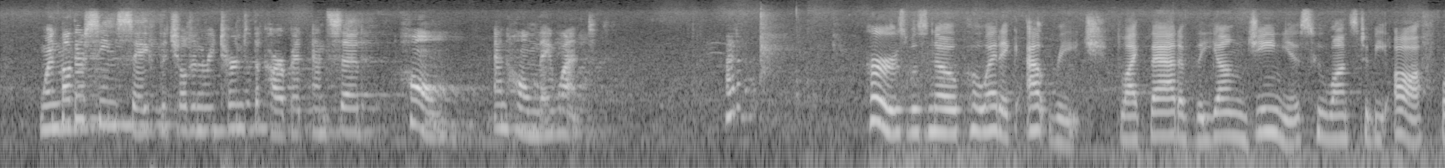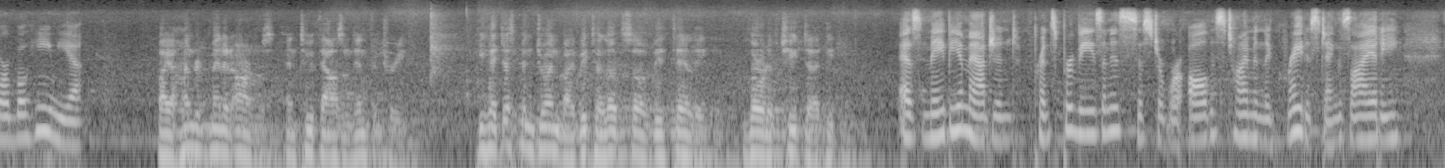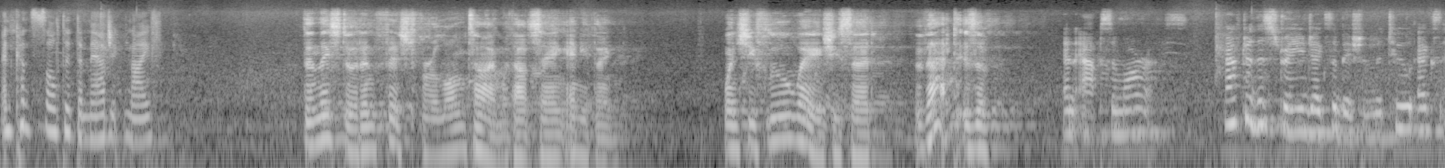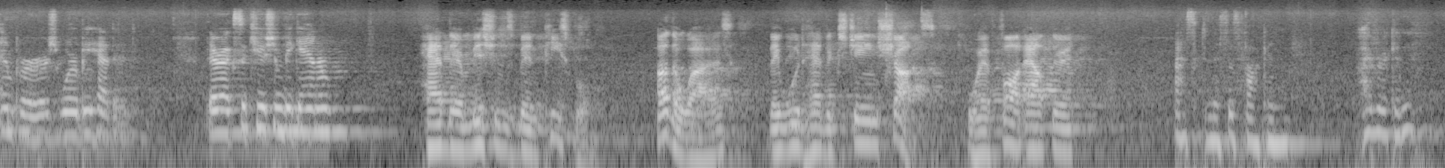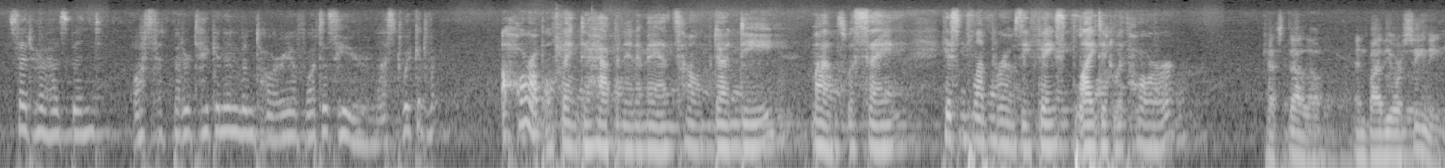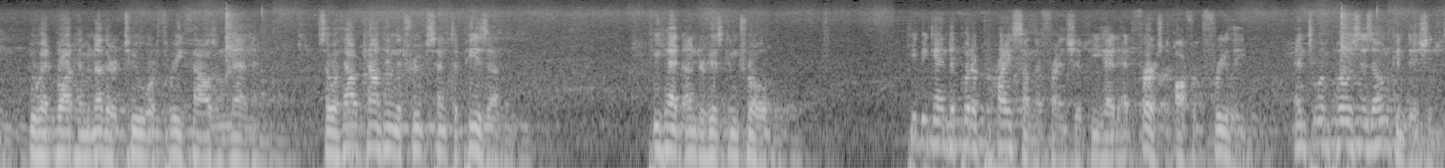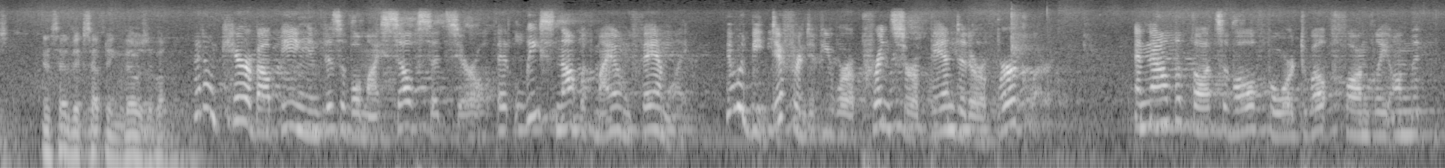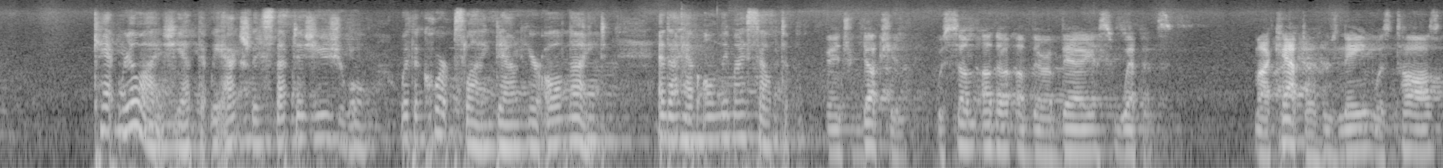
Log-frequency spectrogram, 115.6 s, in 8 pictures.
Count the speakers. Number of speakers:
nine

